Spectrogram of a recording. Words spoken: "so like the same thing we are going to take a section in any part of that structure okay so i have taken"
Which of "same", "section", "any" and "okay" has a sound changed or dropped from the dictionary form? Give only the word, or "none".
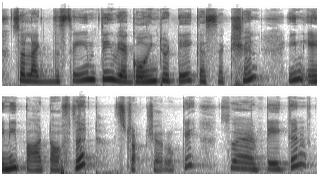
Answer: none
